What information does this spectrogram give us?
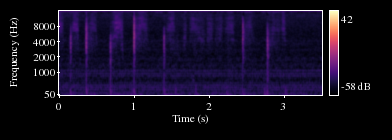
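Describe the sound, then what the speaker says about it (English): Writing on a board during a lecture: a series of soft, close scratchy strokes with short sharp taps between them, fairly quiet over a steady low room hum, with no speech. "I am going to just go free form writing"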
